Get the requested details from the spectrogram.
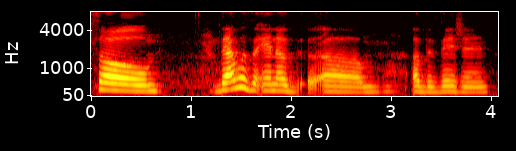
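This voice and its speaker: A woman's voice: mid-range voice, takes it slowly, a little mellow, smooth. A woman casually retelling a dream to camera, rambling with many "like"s and restarts. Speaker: video testimony speaker.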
